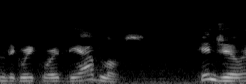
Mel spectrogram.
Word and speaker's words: Injil: the greek word diablos injil and more phonetically or more phonetically in english injeel is properly spelled in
